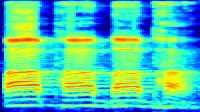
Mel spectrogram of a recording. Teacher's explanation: जिनके उच्चारण में दोनों होंठ आपस में मिलते हों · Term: ओष्ठीय व्यंजन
